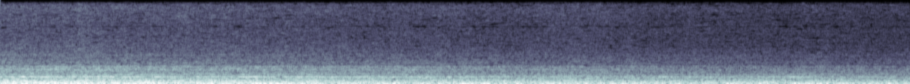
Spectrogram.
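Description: Trenitalia electric-locomotive-hauled passenger train rolling out along the platform, a dense rumble of wheels on rail with a thin steady high whine. The rumble eases off slowly as the locomotive moves away.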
